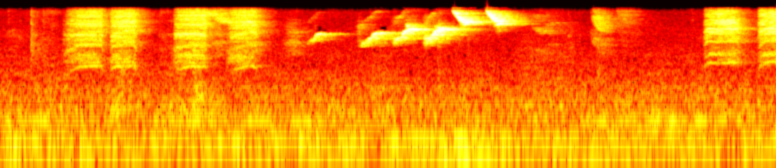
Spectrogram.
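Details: Coleiro male with his female: harsh buzzy rasping bursts open and close the passage, framing a quick climbing phrase of high chirped notes in the middle.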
